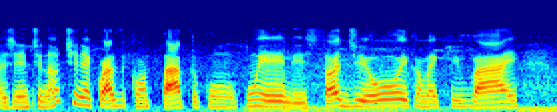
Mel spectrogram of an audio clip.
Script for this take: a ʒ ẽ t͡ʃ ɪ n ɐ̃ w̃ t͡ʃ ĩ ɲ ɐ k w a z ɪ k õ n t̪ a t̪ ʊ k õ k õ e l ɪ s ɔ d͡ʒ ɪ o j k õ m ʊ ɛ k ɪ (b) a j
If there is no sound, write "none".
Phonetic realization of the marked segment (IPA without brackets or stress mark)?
v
